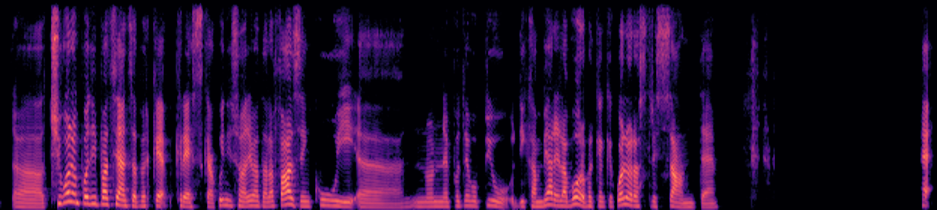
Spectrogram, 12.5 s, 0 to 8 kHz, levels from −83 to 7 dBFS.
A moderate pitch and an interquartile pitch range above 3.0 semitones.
Yes: medium, 175 Hz; average, 3.9 semitones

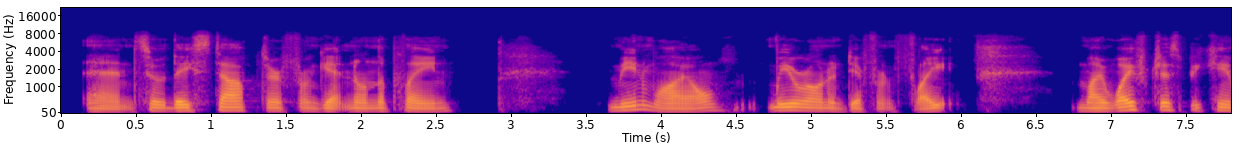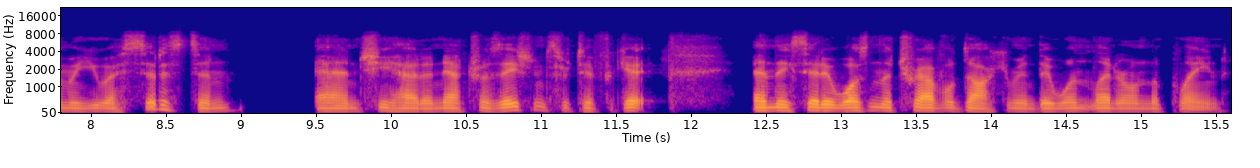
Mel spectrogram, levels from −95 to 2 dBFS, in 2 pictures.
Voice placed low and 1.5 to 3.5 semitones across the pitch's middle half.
Yes: low, 105 Hz; average, 2.8 semitones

